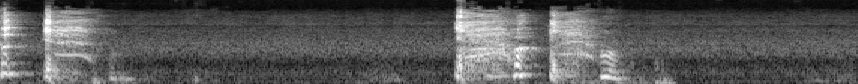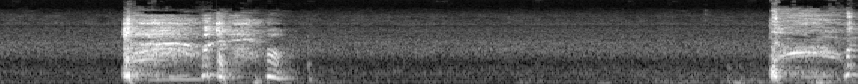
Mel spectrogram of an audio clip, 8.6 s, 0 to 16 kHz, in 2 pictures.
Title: Girl coughing 38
